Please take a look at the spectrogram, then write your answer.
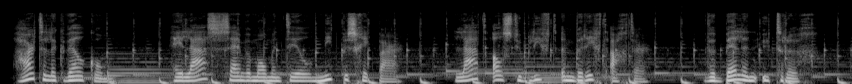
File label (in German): ansage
